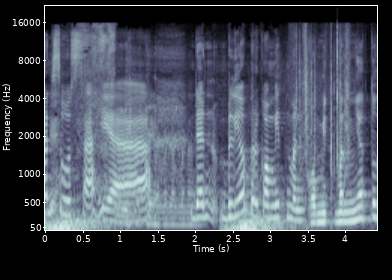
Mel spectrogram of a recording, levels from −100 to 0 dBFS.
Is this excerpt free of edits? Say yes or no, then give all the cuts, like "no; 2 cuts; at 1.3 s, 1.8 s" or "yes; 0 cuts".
no; 1 cut; at 3.4 s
